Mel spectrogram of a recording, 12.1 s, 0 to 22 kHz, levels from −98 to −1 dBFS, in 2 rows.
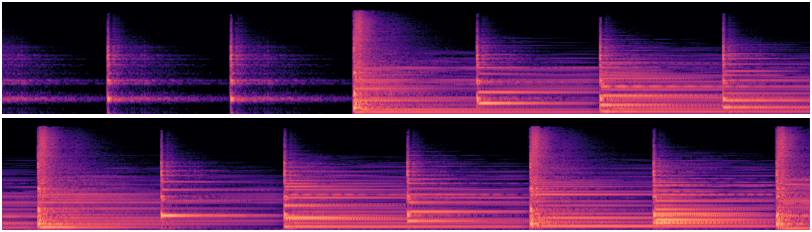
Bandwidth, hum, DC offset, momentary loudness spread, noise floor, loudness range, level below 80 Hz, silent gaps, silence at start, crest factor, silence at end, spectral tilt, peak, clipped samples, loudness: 16 kHz; none; under 0.1%; 13 LU; -60 dBFS; 4 LU; -46 dBFS; none; 0 s; 22 dB; 0 s; -5 dB/octave; -4 dBFS; under 0.1%; -26 LUFS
